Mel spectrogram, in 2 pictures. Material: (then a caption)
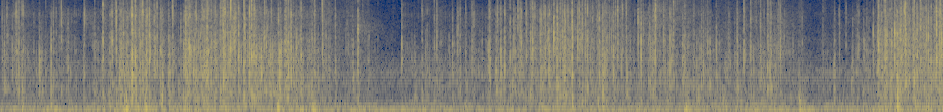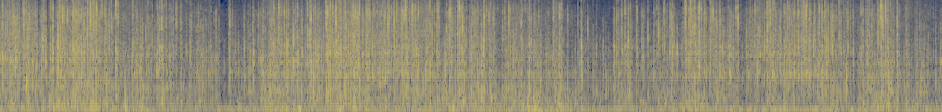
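Plastic. A thin, clear, empty plastic bag is squeezed and crinkled with the fingers close to the microphone. The result is a dense, continuous, bright crackling rustle that swells louder in the second half.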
